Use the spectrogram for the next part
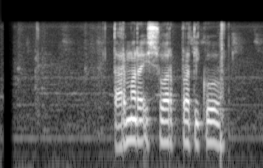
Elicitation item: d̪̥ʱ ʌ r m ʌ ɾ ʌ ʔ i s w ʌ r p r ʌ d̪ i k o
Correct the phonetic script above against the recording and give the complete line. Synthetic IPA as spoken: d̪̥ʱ ʌ r m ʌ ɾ ʌ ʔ i s w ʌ r p r ʌ t̪ i k o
